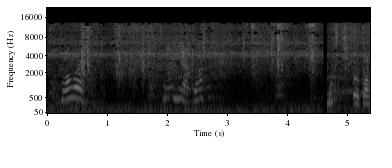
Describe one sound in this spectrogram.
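Leaves rustle as a boy tugs at tree branches.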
